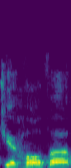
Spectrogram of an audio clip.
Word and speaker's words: Jehovah: Now, we would say that, pronounce that Jehovah, or some prefer Yahweh, or Yehovah, or some variation of that.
